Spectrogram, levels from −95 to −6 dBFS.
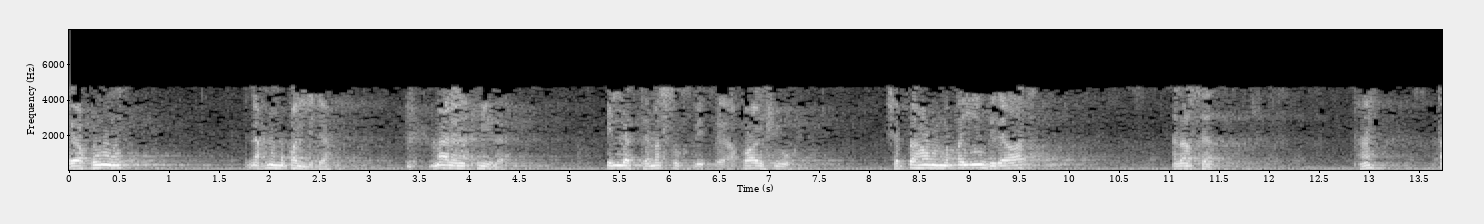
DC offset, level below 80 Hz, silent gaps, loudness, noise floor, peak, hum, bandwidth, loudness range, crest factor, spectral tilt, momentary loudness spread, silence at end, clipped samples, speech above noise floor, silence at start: under 0.1%; -44 dBFS; none; -16 LUFS; -38 dBFS; 0 dBFS; none; 5 kHz; 8 LU; 16 dB; -12 dB/octave; 24 LU; 0 s; under 0.1%; 23 dB; 0 s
